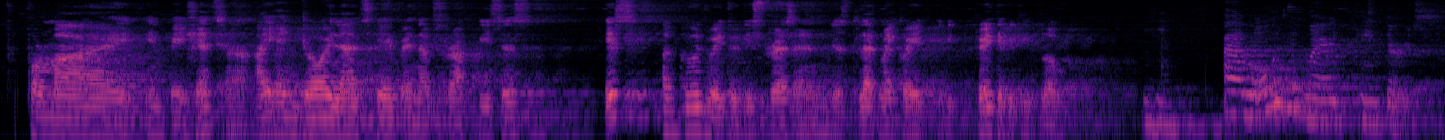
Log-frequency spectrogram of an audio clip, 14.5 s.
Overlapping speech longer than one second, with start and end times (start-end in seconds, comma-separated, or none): none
